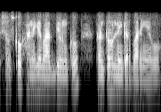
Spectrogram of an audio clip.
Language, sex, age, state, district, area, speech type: Urdu, male, 18-30, Delhi, South Delhi, urban, conversation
